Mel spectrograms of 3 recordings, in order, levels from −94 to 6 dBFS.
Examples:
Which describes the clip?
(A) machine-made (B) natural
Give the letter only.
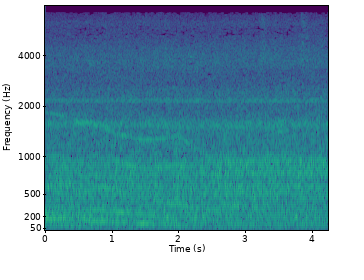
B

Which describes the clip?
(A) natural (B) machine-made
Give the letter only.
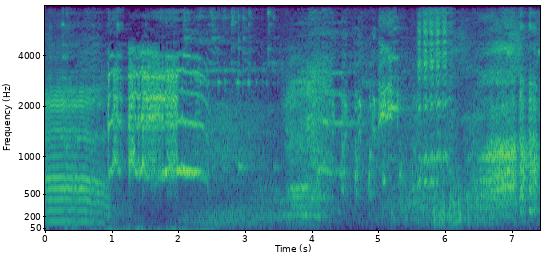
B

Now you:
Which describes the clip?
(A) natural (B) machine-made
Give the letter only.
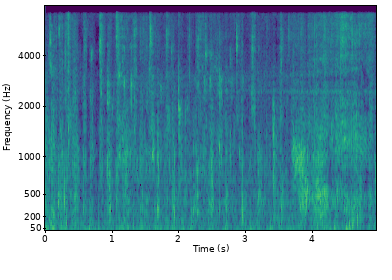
B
